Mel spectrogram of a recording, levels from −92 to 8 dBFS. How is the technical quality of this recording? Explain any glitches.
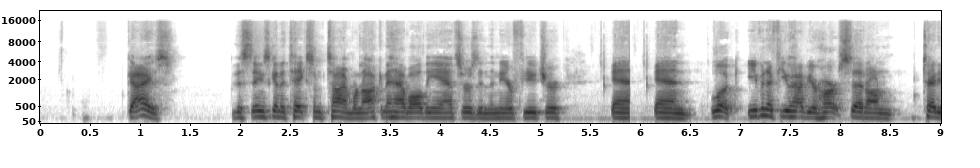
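One glitch: a CD skip at 5.89 s, just after "in the near future" and before "look even if you". A knock or disc flaw sent the laser to another turn of the spiral. The player mutes for only a few milliseconds, heard as a tick, then resumes elsewhere. Unlike a simple dropout, the sound doesn't just pause; it jumps to a different point.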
